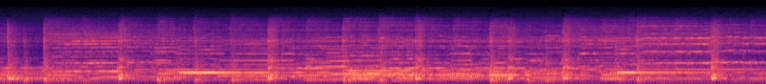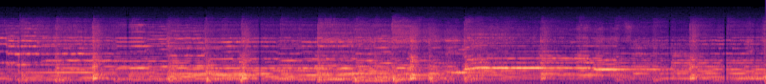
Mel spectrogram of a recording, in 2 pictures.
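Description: A live gospel band plays a song with keyboard, electric bass guitar and drum kit, while a man sings.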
